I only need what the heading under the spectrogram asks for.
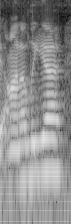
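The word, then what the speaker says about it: Annalea: I didn't want to be associated with that, but I would have pronounced it probably Analia.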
